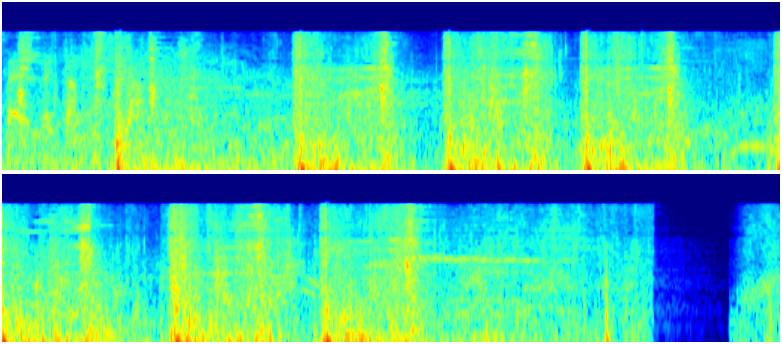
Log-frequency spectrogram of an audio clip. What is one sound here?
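A sword slashes and strikes with heavy thuds.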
